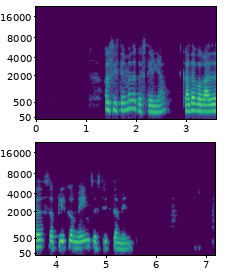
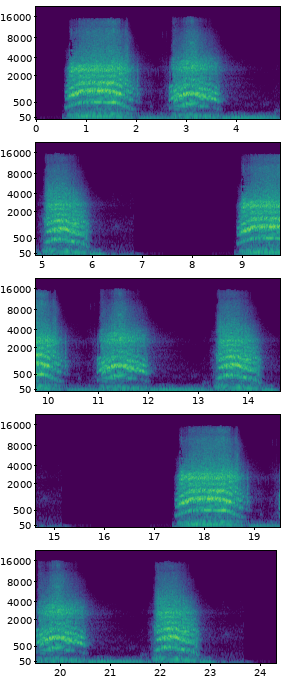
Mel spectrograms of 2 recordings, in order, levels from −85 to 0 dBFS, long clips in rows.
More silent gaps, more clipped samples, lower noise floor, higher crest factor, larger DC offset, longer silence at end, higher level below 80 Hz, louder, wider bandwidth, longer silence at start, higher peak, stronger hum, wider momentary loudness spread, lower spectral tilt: second, none vs 7.42-8.39 s, 15.74-16.91 s; neither; first, under -90 dBFS vs -74 dBFS; about the same, 20 dB vs 20 dB; neither; first, 1.7 s vs 1.3 s; second, -80 dBFS vs -46 dBFS; second, -26 LUFS vs -20 LUFS; second, 8.2 kHz vs 16 kHz; first, 1.4 s vs 0.6 s; second, -8 dBFS vs -4 dBFS; neither; second, 14 LU vs 18 LU; first, -6.5 dB/octave vs -1 dB/octave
